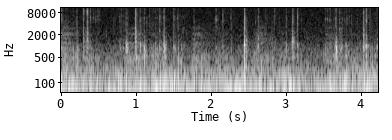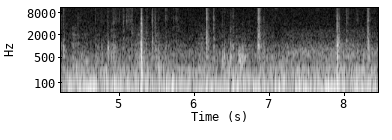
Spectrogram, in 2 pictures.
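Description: Faint typing on a computer keyboard: irregular, quick key clicks.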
